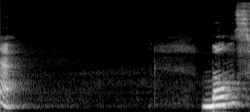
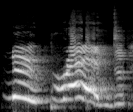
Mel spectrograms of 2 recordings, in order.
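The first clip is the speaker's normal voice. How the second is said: high, louder mournful groan; doleful groan; 13 semitones higher, 9 dB louder than usual. A narrator's reading. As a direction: groan it out in gloom. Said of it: "groaned the Mole dolorously".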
